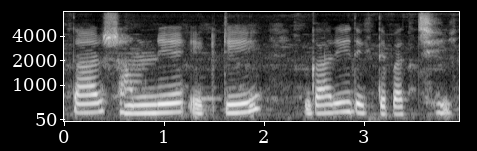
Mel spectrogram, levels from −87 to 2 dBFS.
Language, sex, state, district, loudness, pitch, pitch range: Bengali, female, West Bengal, Cooch Behar, -12 LUFS, 240 Hz, 225-255 Hz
